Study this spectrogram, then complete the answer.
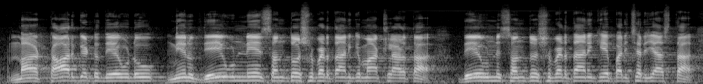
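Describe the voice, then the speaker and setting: A man's voice: on the high side, pushed and bright. Fiery scolding Telugu-speaking male pastor. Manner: scolding, rhetorical questions, acts out quoted voices. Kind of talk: fiery sermon.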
